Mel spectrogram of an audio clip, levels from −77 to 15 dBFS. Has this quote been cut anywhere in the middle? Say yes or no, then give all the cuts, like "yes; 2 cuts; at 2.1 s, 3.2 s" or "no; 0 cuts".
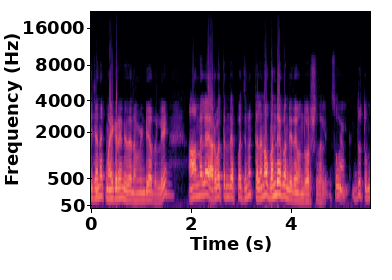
no; 0 cuts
